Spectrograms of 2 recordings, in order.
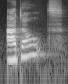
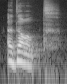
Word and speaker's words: adult: are common internationally but their pronunciation may vary depending on the dialect list listen carefully and try to identify the differences in pronunciation adult adult detail detail garage garage vaccine vaccine both ways are correct they're different but correct in English you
